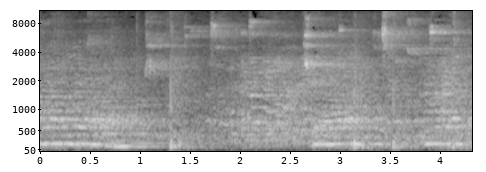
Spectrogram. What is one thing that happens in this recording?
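A basketball is dribbled on a concrete court.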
